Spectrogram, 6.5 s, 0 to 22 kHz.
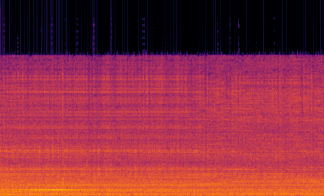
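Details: Sharp 8,500 BTU air conditioner from 1997, with a Matsushita rotary compressor and a Samsung fan motor, newly acquired and just switched on. Steady even hum and fan rush with a faint constant tone and no knocking: it is running normally.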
